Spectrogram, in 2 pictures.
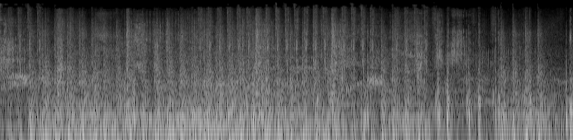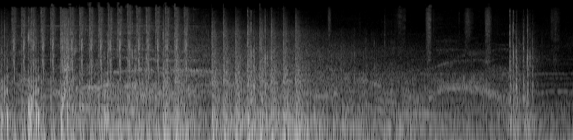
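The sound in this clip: Automatic gunfire aimed at the heads of attackers: rapid, loud bursts of shots rattle almost continuously and thin out toward the end, with voices mixed into the noise.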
